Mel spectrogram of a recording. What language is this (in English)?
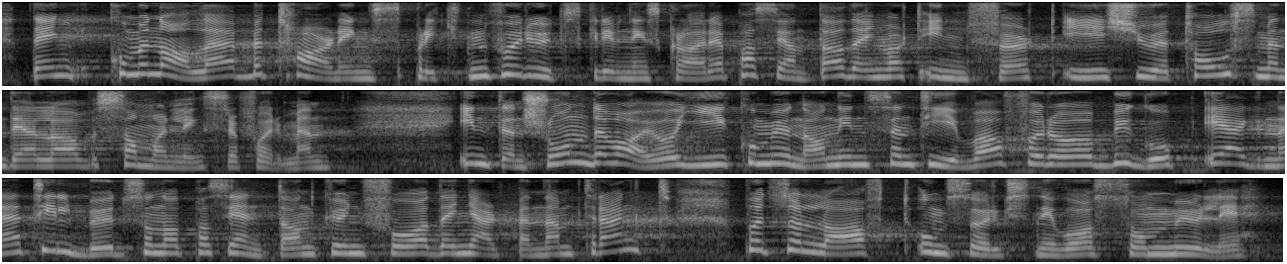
Norwegian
